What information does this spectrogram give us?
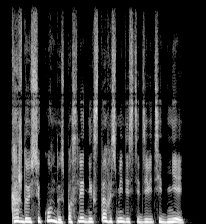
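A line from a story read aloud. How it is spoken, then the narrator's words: Sobbing. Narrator (Russian): Харпер, всхлипывая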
